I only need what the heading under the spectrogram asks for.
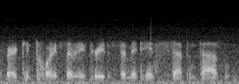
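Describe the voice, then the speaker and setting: A man with a very low voice works as an air traffic controller. He speaks in clipped procedural phraseology over a muffled radio, with faint aircraft noise behind him. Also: level tone, rapid-fire. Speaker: air traffic controller in online flight simulation.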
